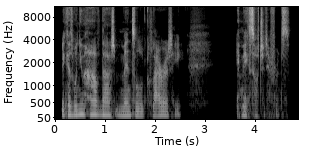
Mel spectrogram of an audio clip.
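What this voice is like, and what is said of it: Whispering. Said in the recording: “I'm whispering,... Maybe it's just for effect”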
